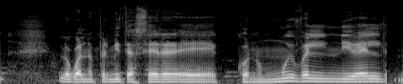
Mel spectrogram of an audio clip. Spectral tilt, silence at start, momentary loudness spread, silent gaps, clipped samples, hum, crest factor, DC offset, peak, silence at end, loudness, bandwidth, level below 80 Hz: -7.5 dB/octave; 0 s; 8 LU; none; under 0.1%; none; 14 dB; under 0.1%; -2 dBFS; 0 s; -16 LUFS; 15 kHz; -48 dBFS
